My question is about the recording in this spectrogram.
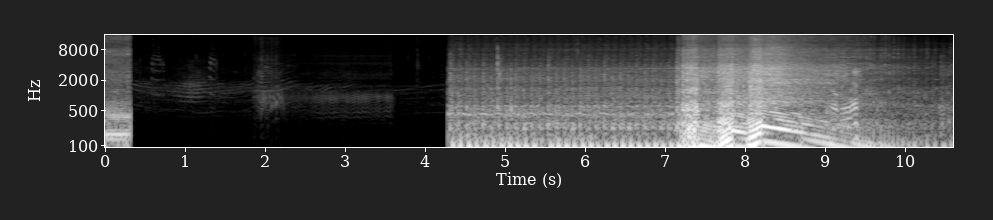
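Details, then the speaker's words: Sniper v2 motorcycle after repair for stumbling/misfire under hard throttle (fluctuating fuel pressure, throttle cable): steady single-cylinder idle, then a clean quick throttle blip and smooth return; throttle and RPM now responsive, normal revving. "Yan responsive responsive na yung kanyang throttle at RPM."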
